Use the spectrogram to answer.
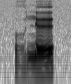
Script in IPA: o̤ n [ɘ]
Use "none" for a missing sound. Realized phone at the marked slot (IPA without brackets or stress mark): ɘ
